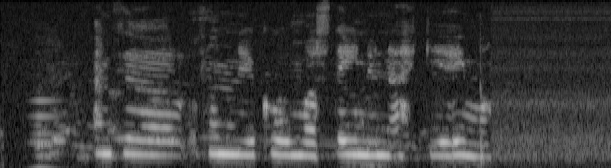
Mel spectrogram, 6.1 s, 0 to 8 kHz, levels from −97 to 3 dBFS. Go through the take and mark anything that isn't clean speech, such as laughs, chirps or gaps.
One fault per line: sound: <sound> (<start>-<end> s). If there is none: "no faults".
no faults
